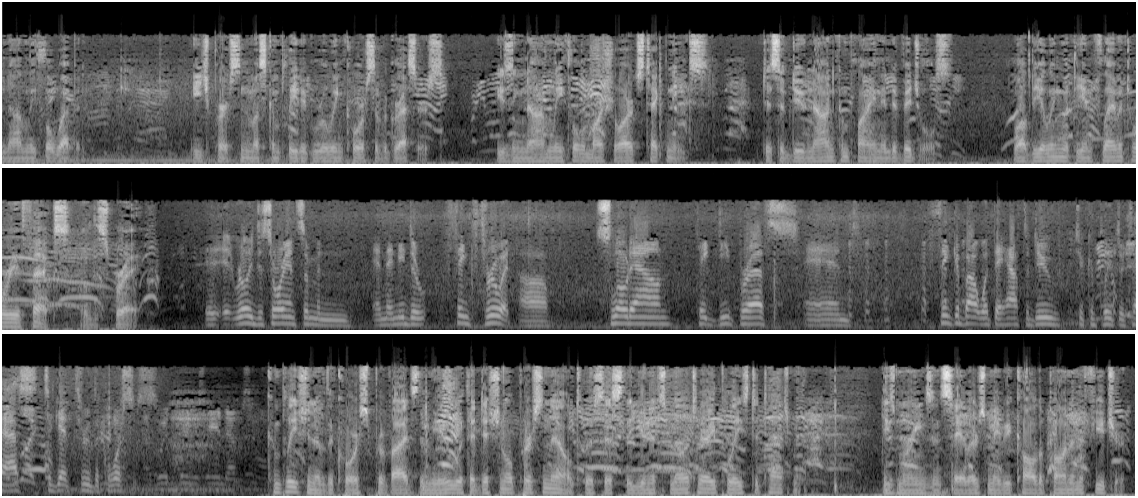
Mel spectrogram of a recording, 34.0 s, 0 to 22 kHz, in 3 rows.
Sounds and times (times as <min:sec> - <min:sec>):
Speech: 0:00.0 - 0:12.8, 0:20.7 - 0:30.9, 0:31.5 - 0:34.0.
